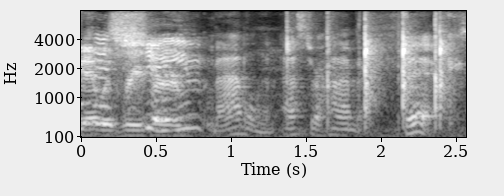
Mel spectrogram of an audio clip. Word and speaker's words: Esterhammer-Fic: Madeline Esterhammer-Fic. Esterhammer-Fic. I want the shame in here. Marty, we went over this in the car. I thought I said it right. You know, I feel like it's only Esterhammer-Fic.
